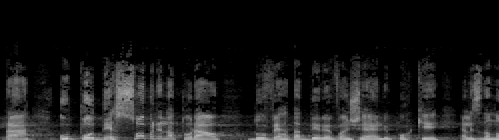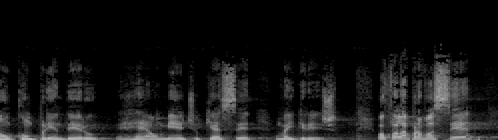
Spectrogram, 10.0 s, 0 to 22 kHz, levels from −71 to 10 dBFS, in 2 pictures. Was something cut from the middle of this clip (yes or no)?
no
